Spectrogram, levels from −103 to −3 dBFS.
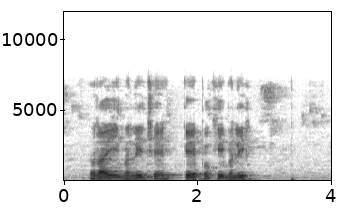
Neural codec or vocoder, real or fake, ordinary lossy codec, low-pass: codec, 16 kHz, 16 kbps, FreqCodec, larger model; fake; Opus, 64 kbps; 7.2 kHz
